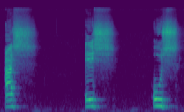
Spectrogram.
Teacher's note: हमज़ा शीन ज़ेर इश, हमज़ा शीन पेश उश। शीन की आवाज़ फैलती हुई महसूस होती है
